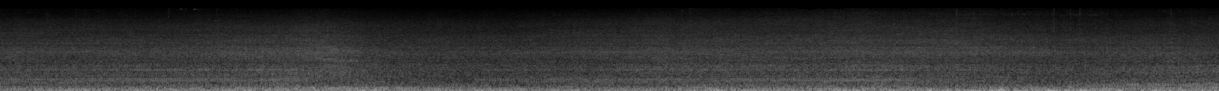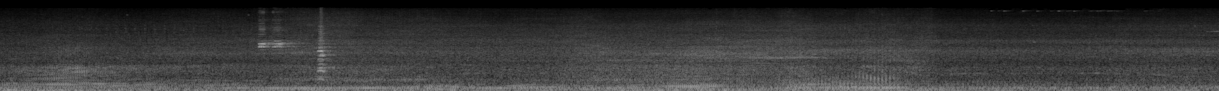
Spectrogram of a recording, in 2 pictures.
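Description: Motorcycle engine running at low city speed with road and traffic noise, its note rising as it picks up speed a couple of times. A short high-pitched horn beep sounds about two-thirds of the way through.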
